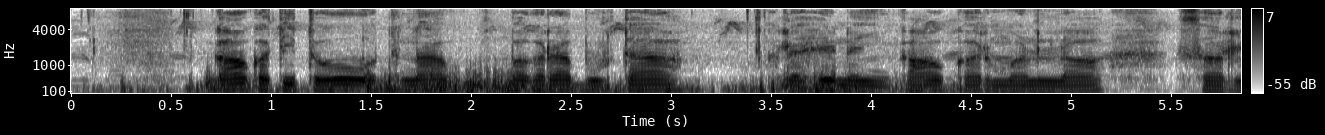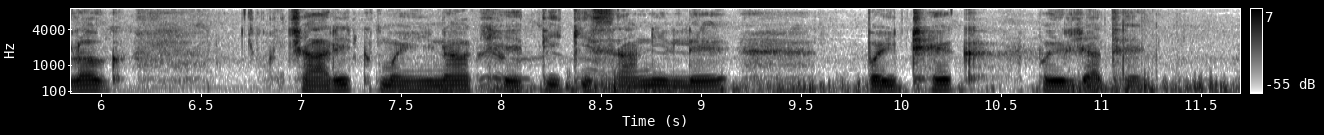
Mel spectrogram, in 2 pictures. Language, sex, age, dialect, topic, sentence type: Chhattisgarhi, male, 18-24, Northern/Bhandar, agriculture, statement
